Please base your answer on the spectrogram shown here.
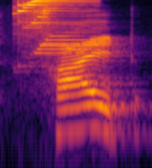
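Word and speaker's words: height: एट शब्द में EI के बाद GH आया है, इसलिए GH साइलेंट रहेगा, इसलिए इसे एट पढ़ा जाता है। हाइट।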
